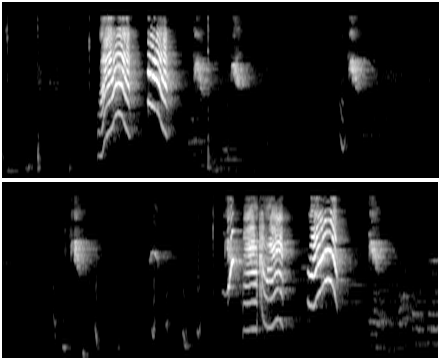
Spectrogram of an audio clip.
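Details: Pet talking parrot, said to say "mummy", gives two loud clusters of shrill, nasal, speech-like syllables with bending pitch, about seven seconds apart. Faint clicks and soft sounds fill the gap between them.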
